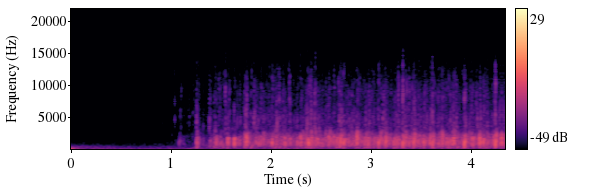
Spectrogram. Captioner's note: applause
